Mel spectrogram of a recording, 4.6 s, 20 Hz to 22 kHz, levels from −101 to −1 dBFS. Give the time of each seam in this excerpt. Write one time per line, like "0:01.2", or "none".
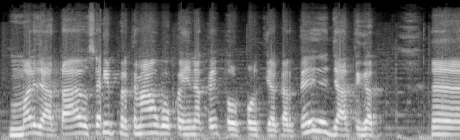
0:01.0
